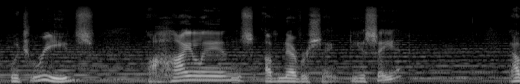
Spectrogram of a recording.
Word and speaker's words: Navesink: And so Navesink eventually transformed into Navesink, and that's the way it's pronounced. Navesink, not Navesink.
